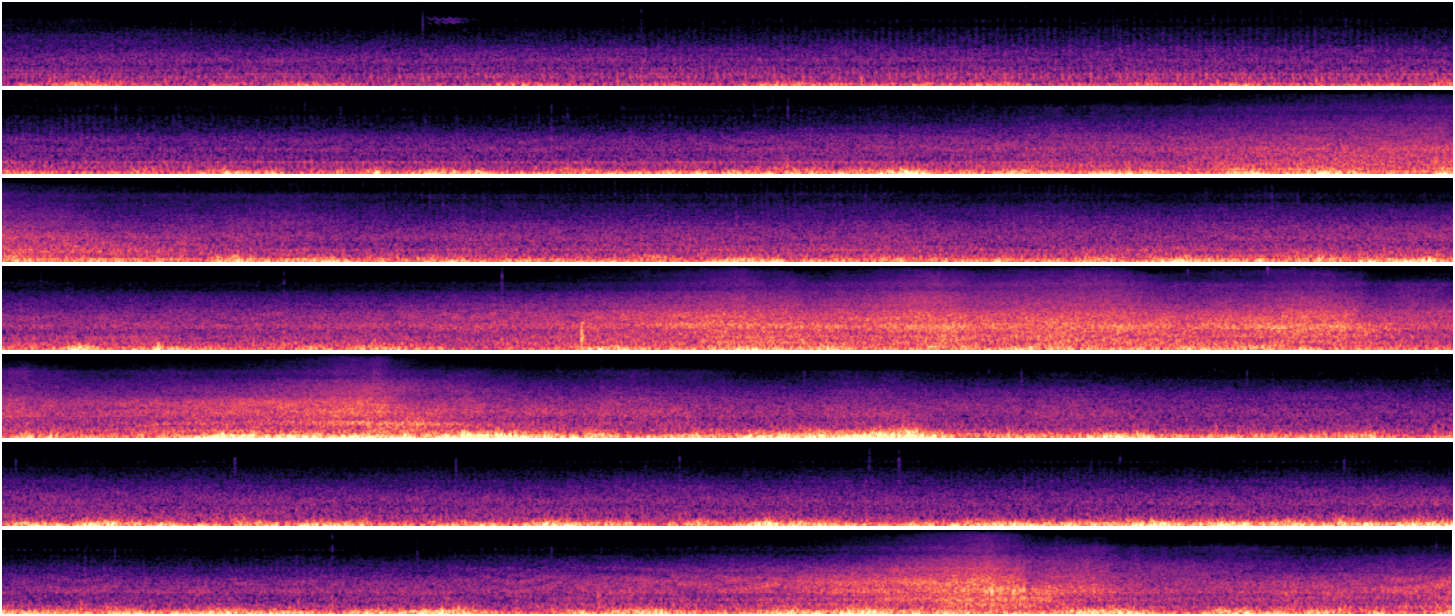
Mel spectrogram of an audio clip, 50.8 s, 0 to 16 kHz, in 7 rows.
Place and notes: Birds vs. morning traffic
Spring is coming! Going to the tram every morning I noticed that a) it is already becoming bright at 7:30 b) that the birds are singing in the morning and evening. In the morning though, they have to try hard to predominate the noise of traffic.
